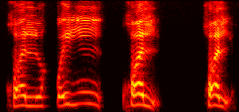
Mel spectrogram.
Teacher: خا موٹا، لام باریک جماؤ کے ساتھ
